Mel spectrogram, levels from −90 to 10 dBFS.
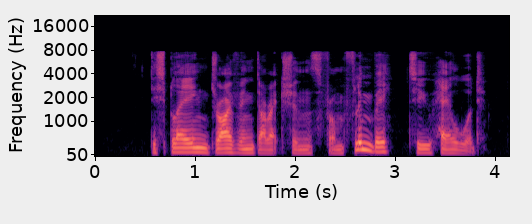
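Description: Nothing stood out as a technical fault on listening to this speech recording.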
